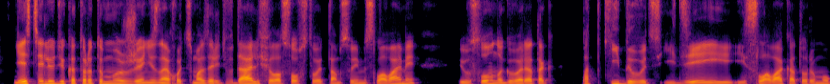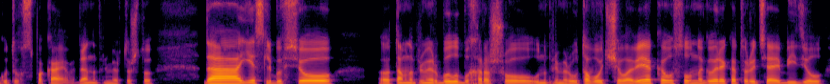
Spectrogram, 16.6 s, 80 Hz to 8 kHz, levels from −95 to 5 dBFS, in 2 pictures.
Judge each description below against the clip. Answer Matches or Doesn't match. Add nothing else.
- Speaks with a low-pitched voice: Matches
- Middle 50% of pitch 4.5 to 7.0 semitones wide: Matches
